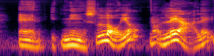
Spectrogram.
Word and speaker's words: leale: Leale is divided in syllable, and this syllabization of that is le, a, le.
